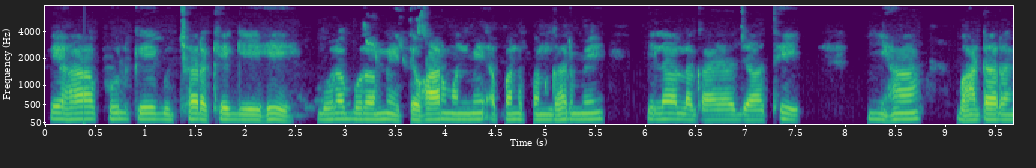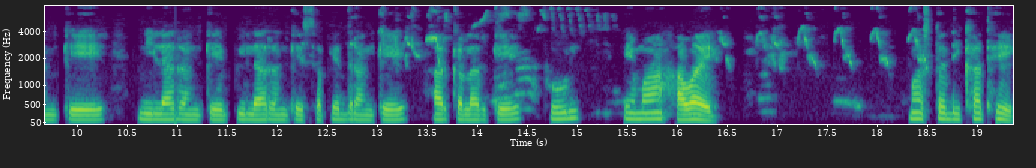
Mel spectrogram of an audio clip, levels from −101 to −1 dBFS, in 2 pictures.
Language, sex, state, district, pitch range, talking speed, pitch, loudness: Chhattisgarhi, male, Chhattisgarh, Jashpur, 130-150 Hz, 125 wpm, 140 Hz, -24 LUFS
